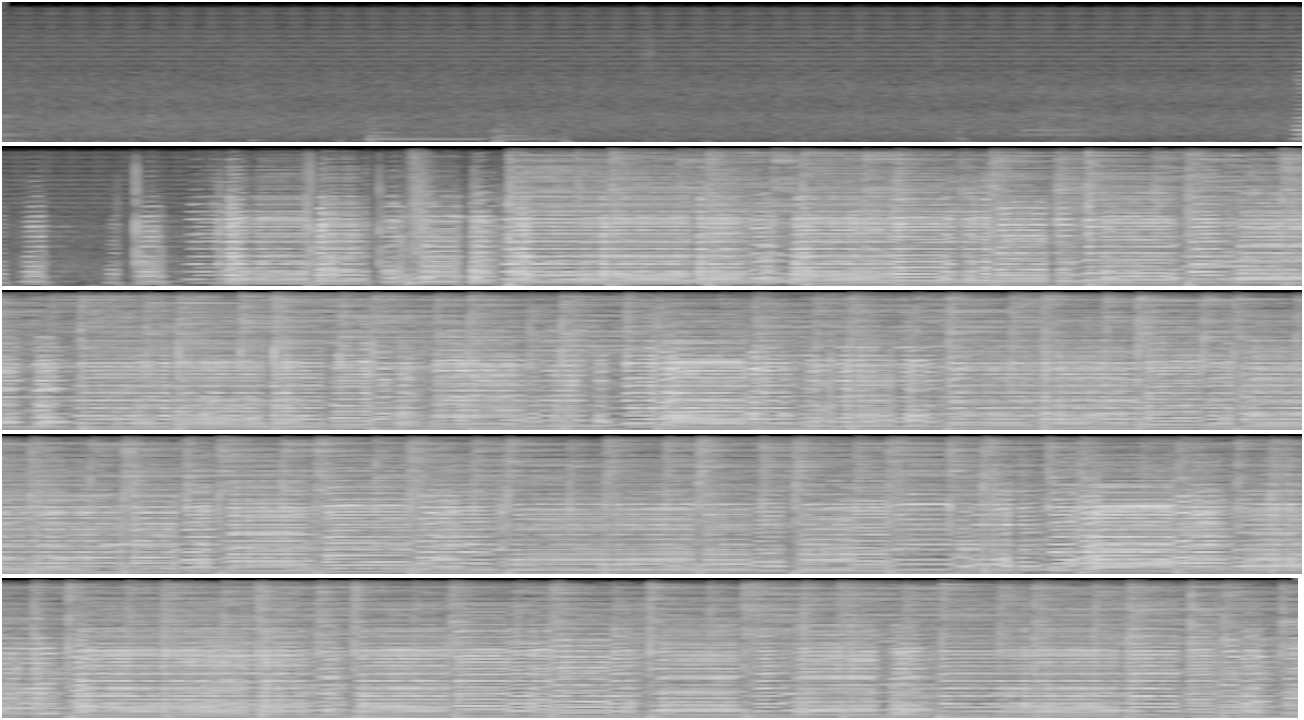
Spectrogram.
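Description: Cajun button accordion starting a tune after a few quiet seconds, about seven seconds in, with the rest of the band coming in underneath with bass and drums a few seconds later.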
